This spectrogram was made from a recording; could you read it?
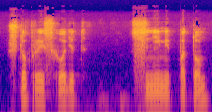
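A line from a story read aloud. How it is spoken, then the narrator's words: Stammering mutter. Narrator (Russian): запинаясь, пробормотала Кларинда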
